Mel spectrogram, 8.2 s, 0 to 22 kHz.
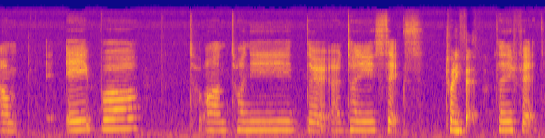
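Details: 17-year-old female in speech therapy in April 2011 after an ischemic/hemorrhagic stroke on February 27, 2011 from a longboarding/snowboarding incident; aphasia.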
